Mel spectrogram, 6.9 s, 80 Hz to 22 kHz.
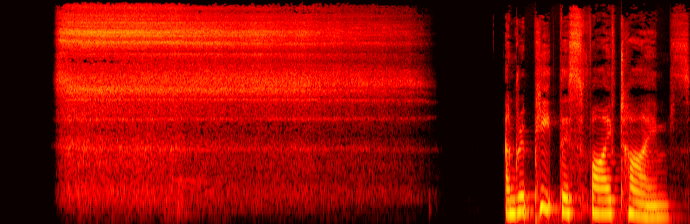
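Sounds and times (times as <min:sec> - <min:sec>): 
long hissing exhale through the teeth: 0:00.6 - 0:04.4
speech: 0:05.0 - 0:06.8.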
